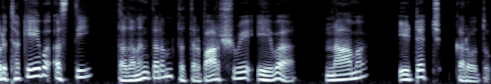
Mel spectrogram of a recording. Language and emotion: Sanskrit, neutral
